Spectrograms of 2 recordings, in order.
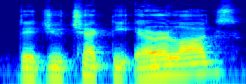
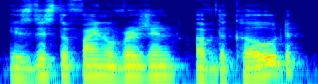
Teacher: the pitch of the voice Rises at the end of the sentence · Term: Rising intonation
